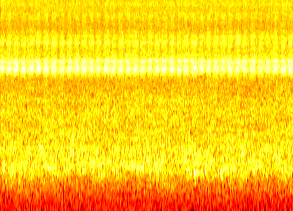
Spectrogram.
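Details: Cicadas buzz in a steady, high, shimmering chorus above the rushing roar of a mountain river in Valencia, Spain.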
